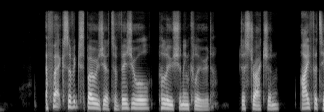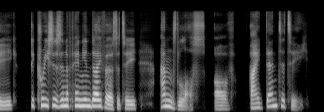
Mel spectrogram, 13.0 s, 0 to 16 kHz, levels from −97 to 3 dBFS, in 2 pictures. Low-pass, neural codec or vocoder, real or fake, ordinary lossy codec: 10.8 kHz; codec, 24 kHz, 1.2 kbps, DualCodec; fake; none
